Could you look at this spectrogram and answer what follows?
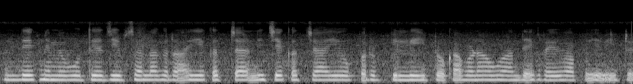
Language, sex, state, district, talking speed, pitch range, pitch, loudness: Hindi, female, Haryana, Rohtak, 235 wpm, 205-210 Hz, 210 Hz, -16 LUFS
